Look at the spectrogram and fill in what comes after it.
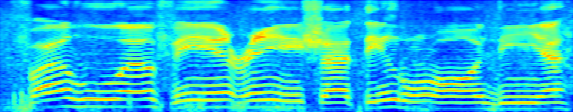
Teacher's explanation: ke salah satu dari huruf ro atau huruf lam di mana bunyi Nun sukunnya hilang berganti dengan bunyi huruf ro atau huruf lam tanpa ada bunyi dengung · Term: idgham bila gunah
